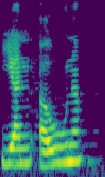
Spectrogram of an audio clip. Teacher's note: واو ساکن ہے یہاں پر اور واو سے پہلے زبر آ رہی ہے، تو یہ واو لین ہے جس کو ہم آدھا الف کے برابر لمبا کرتے ہیں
